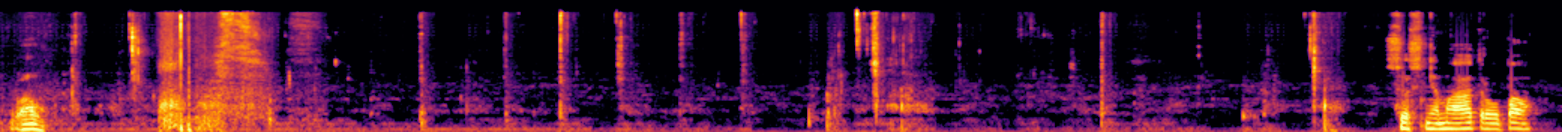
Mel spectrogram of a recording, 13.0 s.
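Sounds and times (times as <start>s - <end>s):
person chewing with lip smacks: 2.2s - 11.3s.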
